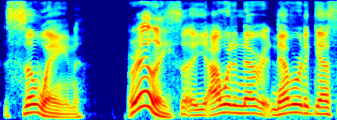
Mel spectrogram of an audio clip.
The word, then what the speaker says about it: Samhain: never met the guy it's uh actually it's so Wayne really so yeah I would have never never would have guessed in 100 years it's like Rumpelstiltskin I would never like to pronounce this word Sam Hayne they have a lot of odd pronunciations the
